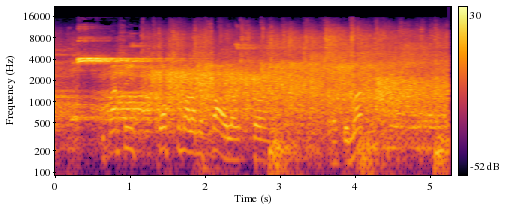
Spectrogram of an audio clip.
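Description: Men shout and call to each other in a large echoing hall.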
